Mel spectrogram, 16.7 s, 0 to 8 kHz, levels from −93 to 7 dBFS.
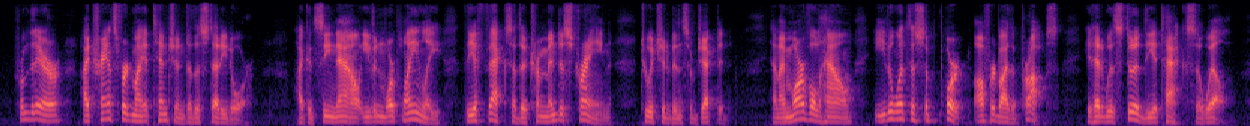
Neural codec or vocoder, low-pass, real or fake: codec, 16 kHz, 0.8 kbps, ZipCodec; 7.2 kHz; fake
